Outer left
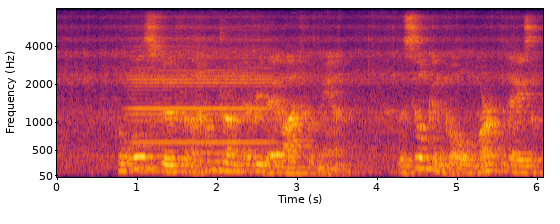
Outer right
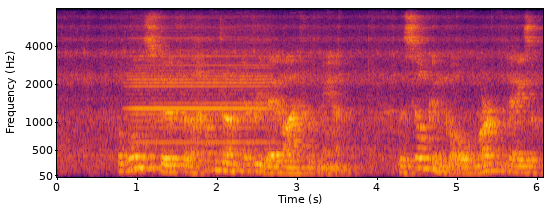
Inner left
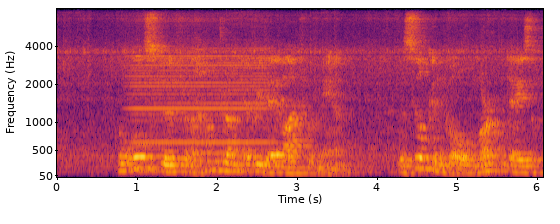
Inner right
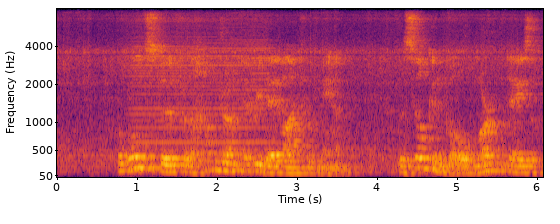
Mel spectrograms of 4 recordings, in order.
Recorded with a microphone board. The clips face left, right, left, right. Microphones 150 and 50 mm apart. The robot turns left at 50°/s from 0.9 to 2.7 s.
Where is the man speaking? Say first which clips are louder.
Outer left 3 dB, inner left 2 dB; 20° right (ahead or behind), 0.6 m; by 6.0 s 5° right (ahead or behind), 0.6 m.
